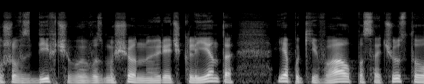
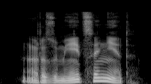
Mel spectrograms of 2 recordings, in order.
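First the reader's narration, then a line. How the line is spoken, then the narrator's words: Calm. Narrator (Russian): ответил я спокойно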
